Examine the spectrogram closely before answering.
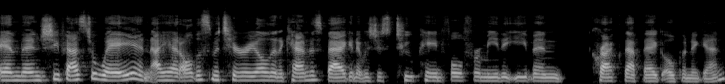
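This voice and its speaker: A woman with an American accent talks at a moderate pace, her pitch fairly low with ordinary variation. The recording is very clean with a silent background. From Minnesota, US Midwest. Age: 50s. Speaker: chef and cookbook author. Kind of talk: interview. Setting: radio studio. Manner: animated.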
